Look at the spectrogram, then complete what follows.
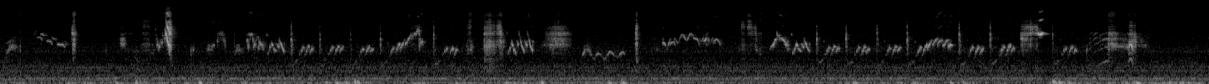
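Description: Budgerigar warbling: a continuous run of quick chirps, chatters and clicks, with a couple of sharper clicks standing out.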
